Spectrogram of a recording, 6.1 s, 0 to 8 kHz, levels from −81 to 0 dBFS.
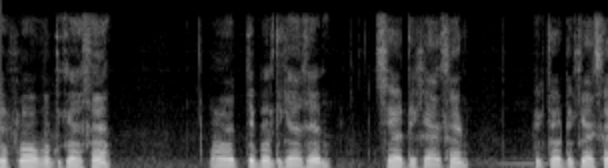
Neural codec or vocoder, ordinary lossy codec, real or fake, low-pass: codec, 44.1 kHz, 7.8 kbps, Pupu-Codec; none; fake; 7.2 kHz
